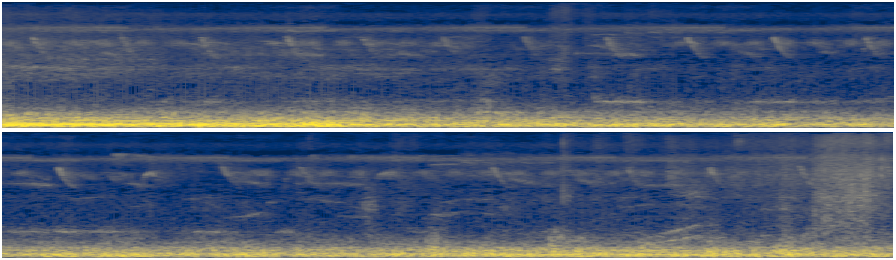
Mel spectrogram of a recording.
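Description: Birds calling in a quick run of short, high, falling chirps over a steady low rumble of outdoor background noise, with a brief rustling burst near the end.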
